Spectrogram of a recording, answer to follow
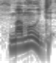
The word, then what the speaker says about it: Mahmoud: Mahmoud. So it's Mahmoud. you don't say the H.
